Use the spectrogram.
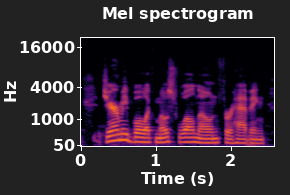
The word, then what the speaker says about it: Jeremy Bulloch: Actor Jeremy Bullock Am I pronouncing Yeah. that correctly? Jeremy Bulloch, most well known for having sported the original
